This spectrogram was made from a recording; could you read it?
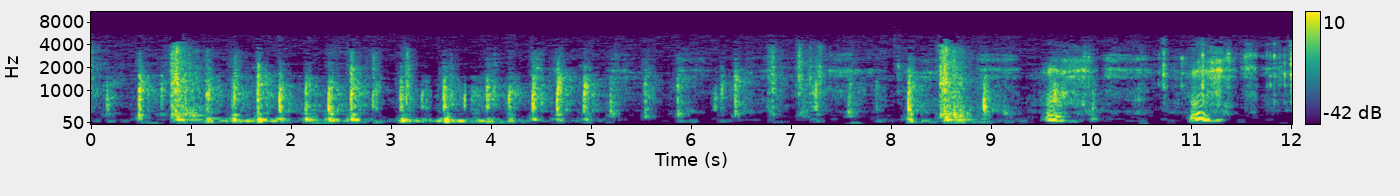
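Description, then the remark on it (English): A room door is opened amid a busy run of clattering knocks and rattles, with heavier bangs near the start and toward the end as it slams shut. “Safe in my room. Now wait, I must lock the door.”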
